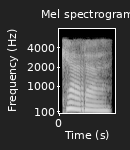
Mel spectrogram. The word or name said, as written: Kedah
